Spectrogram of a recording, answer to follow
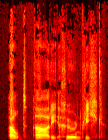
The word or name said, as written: Allt Airigh a Chuirn Bhric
